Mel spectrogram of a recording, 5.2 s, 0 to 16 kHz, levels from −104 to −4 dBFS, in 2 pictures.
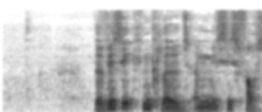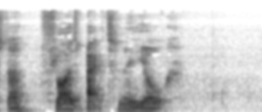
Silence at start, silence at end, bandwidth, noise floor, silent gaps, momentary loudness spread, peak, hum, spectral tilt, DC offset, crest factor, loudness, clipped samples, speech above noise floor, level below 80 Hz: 0.95 s; 0.85 s; 11.5 kHz; -71 dBFS; none; 9 LU; -8 dBFS; none; -5 dB/octave; under 0.1%; 22 dB; -29 LUFS; under 0.1%; 43 dB; -50 dBFS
